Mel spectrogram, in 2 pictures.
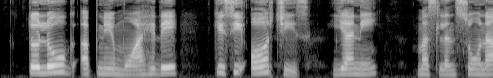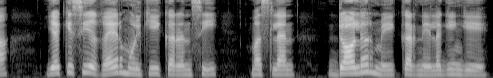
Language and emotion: Urdu, neutral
